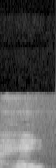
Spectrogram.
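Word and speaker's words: ה: la dallette la de la Hey que se pronuncia como una H aspirada Hey lavab que es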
